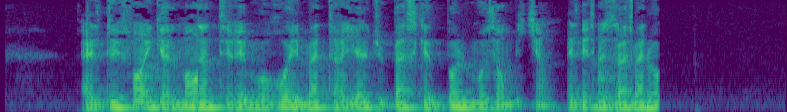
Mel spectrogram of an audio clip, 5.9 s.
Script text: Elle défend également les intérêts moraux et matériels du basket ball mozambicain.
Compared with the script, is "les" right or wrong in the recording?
wrong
